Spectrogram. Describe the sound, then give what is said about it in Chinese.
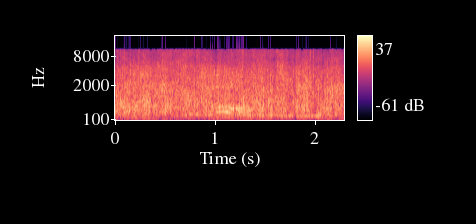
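Loud audience applause at a stage comedy performance forms a continuous, dense, hissing wash of clapping that holds steady throughout without breaks. “鼓鼓掌好，天冷暖和暖和手。”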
